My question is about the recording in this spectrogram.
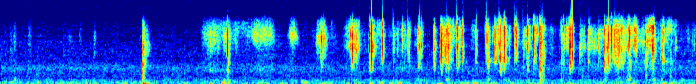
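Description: Foil wrapper of a trading-card pack being crinkled and torn open by hand: a single sharp click about a second and a half in, then a run of quick crackling crinkles.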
